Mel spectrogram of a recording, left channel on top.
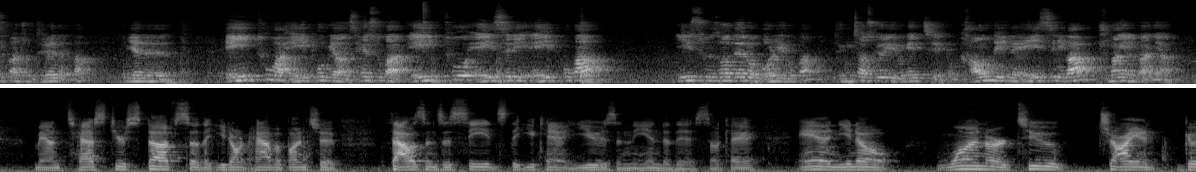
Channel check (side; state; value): both; different; correlation 0.01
